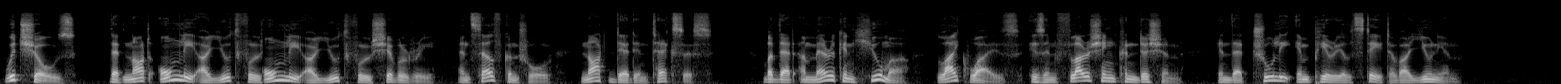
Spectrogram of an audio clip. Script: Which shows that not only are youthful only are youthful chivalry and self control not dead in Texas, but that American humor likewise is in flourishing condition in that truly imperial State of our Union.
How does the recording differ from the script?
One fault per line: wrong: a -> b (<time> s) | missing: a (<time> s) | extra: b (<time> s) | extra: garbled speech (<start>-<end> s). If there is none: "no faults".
no faults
